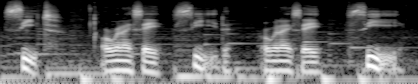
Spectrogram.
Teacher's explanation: guess what that e is the same length every time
